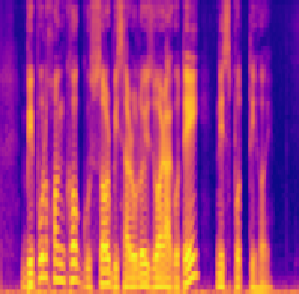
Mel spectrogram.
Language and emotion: Assamese, neutral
